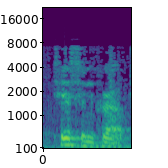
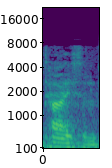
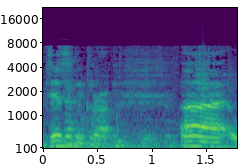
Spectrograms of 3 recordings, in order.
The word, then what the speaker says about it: ThyssenKrupp: So we have a representative is, how did I pronounce it? ThyssenKrupp. See, I just said Tyson. ThyssenKrupp.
